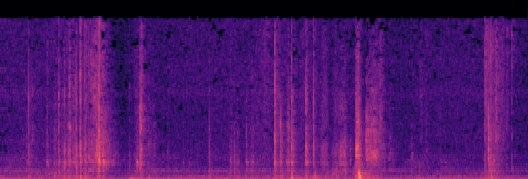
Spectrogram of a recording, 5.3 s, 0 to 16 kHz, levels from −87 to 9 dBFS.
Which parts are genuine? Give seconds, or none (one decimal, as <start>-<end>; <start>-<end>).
0.0-5.3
